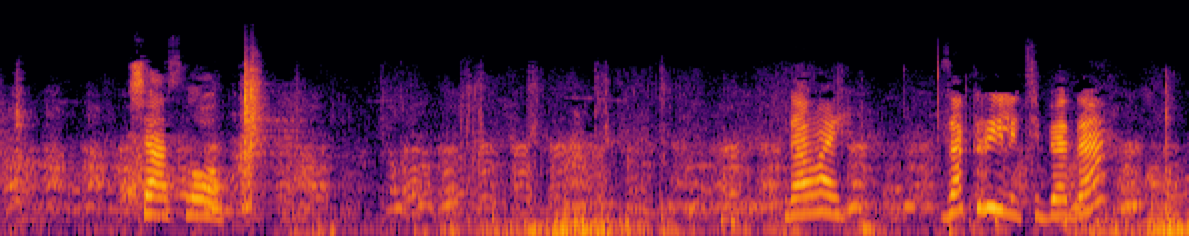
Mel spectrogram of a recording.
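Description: A dog whines and yelps in high, wavering cries.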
